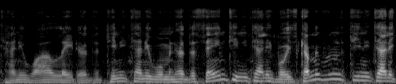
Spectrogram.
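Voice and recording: What we hear is reading aloud in a natural voice.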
